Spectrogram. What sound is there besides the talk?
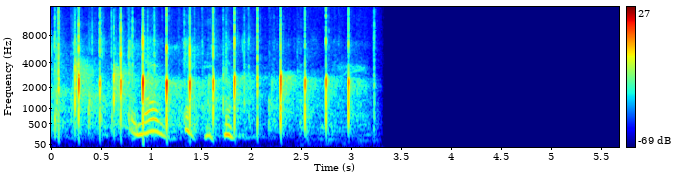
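audience applause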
